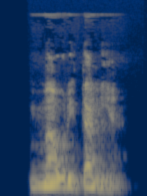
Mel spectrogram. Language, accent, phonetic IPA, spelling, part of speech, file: Catalan, Valencia, [maw.ɾiˈta.ni.a], Mauritània, proper noun, LL-Q7026 (cat)-Mauritània.wav
- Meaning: Mauritania (a country in West Africa)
